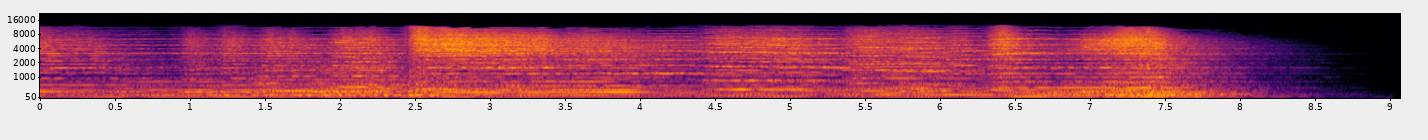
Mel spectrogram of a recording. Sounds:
music, theme music

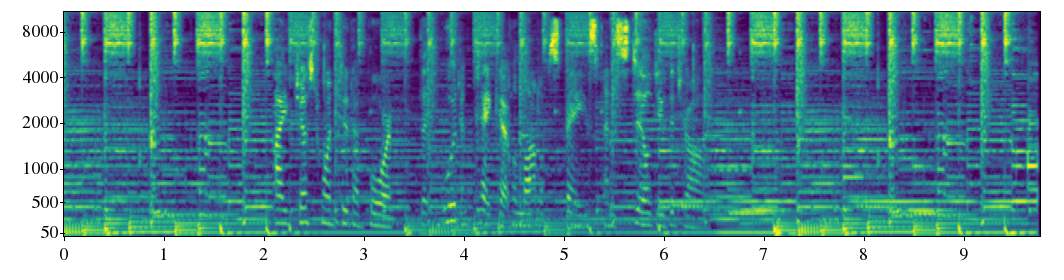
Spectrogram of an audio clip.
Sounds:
speech, music

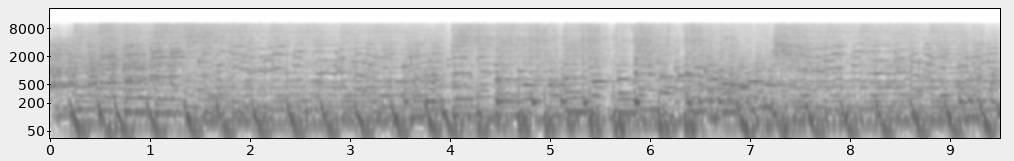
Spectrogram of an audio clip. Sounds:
music

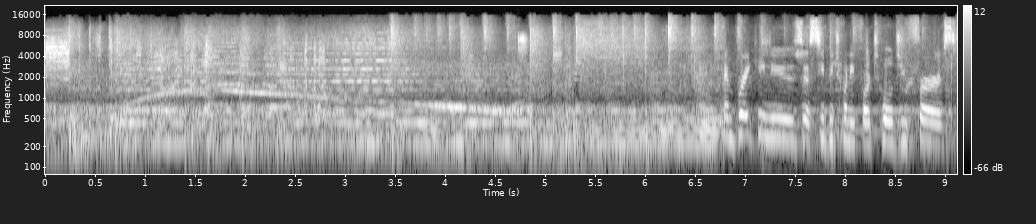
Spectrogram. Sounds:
music, speech

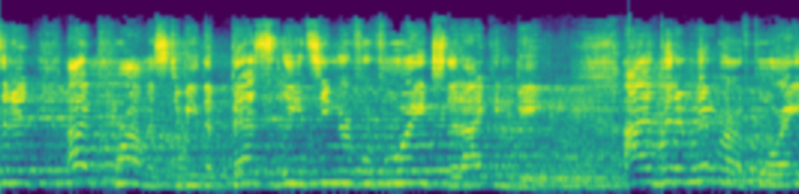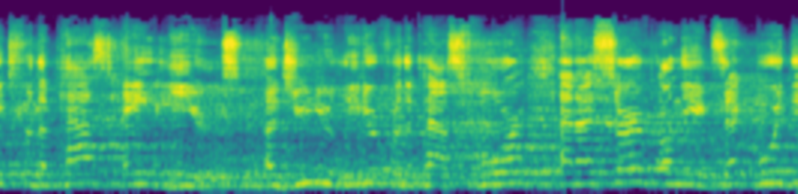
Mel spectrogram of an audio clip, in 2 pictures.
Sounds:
man speaking, narration, speech

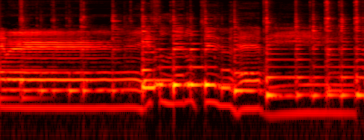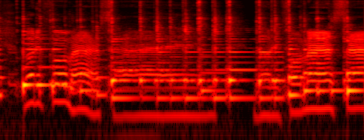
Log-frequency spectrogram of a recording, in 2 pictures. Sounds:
playing mandolin

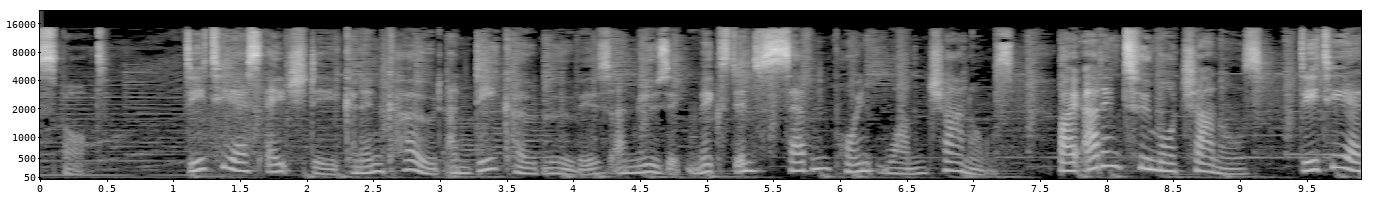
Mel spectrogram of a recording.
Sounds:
music, speech

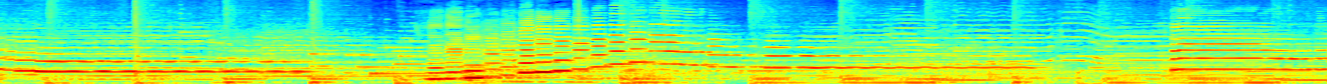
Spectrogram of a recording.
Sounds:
jazz, music, saxophone, musical instrument, orchestra

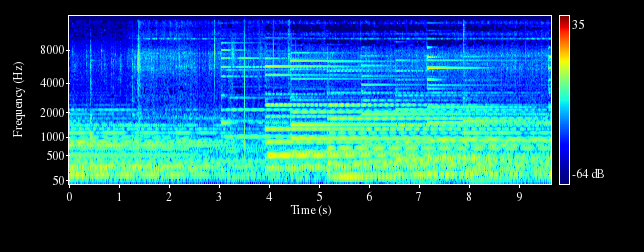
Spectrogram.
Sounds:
tick-tock, music, tick

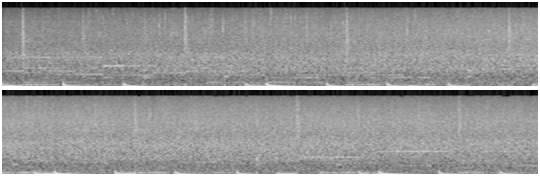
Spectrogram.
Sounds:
music

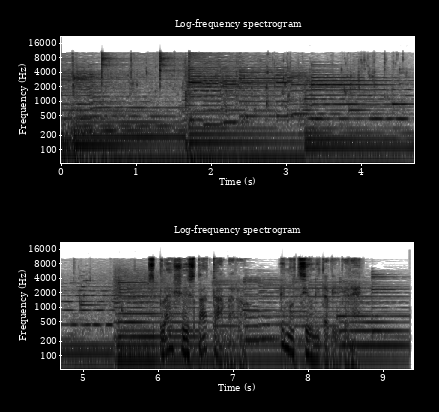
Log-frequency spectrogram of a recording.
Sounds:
music

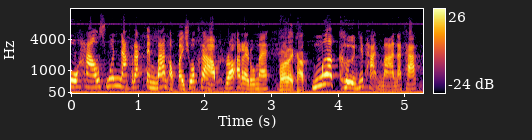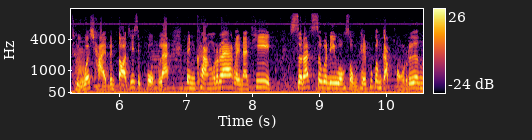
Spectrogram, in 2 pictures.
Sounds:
speech, music

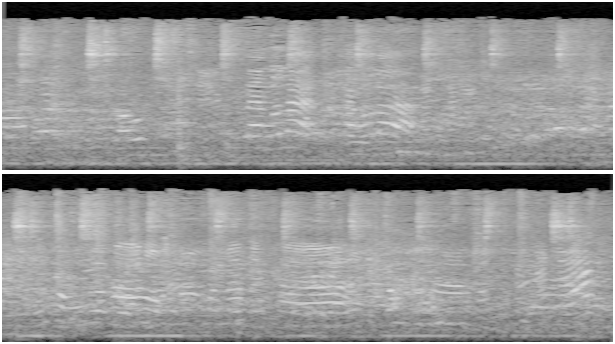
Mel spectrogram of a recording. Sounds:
music, speech

